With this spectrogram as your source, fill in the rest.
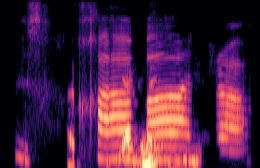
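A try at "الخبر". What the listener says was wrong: Yep. Al. Don't forget al. And then khaba and ra.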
